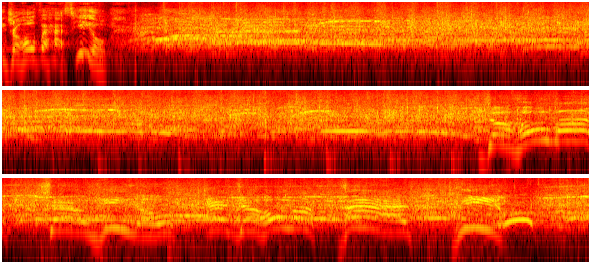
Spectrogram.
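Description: A man shouts excitedly over a microphone.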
